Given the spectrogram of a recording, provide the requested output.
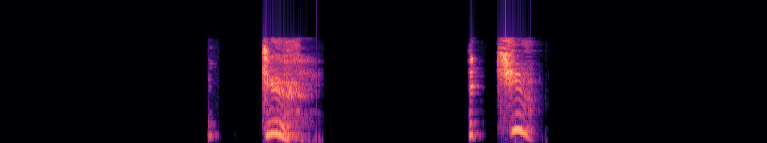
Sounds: Sneeze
